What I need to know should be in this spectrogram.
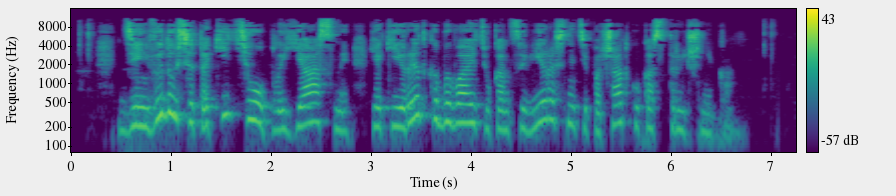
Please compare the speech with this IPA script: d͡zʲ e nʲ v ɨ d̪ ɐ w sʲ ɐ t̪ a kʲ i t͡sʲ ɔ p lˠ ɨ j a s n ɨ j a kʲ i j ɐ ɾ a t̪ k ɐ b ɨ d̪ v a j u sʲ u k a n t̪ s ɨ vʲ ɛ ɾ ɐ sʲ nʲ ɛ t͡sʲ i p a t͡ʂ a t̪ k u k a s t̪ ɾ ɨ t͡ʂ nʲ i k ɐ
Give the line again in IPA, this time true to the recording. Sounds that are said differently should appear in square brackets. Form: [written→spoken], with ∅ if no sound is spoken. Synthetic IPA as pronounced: d͡zʲ e nʲ v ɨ d̪ ɐ w sʲ ɐ t̪ a kʲ i t͡sʲ ɔ p lˠ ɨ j a s n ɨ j a kʲ i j ɐ ɾ [a→ɛ] t̪ k ɐ b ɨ [d̪→∅] v a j u [sʲ→t͡sʲ] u k a n t̪ s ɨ vʲ ɛ ɾ ɐ sʲ nʲ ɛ t͡sʲ i p a t͡ʂ a t̪ k u k a s t̪ ɾ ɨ t͡ʂ nʲ i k ɐ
